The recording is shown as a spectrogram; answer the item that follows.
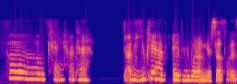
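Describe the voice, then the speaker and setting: Against music in the background, the voice keeps fairly even intonation while its loudness swings widely. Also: woman. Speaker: streamer playing a social deduction game. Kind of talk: casual gaming commentary, talking to self.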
